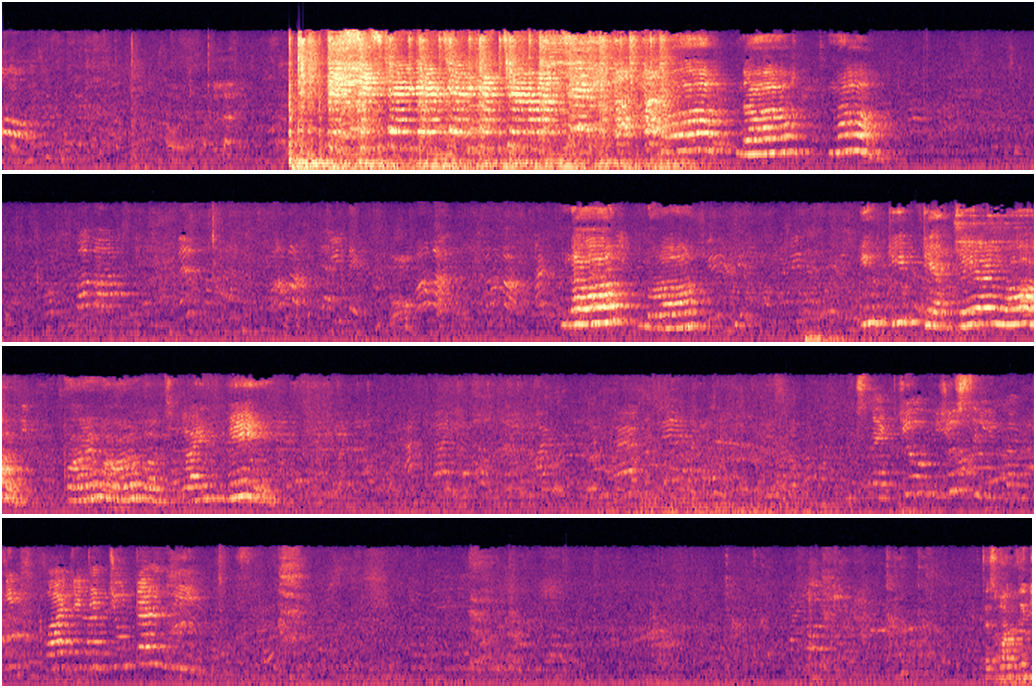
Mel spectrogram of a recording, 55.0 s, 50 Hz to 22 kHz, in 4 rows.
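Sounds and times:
children chattering: 0.0 - 2.5, 4.5 - 55.0
steady low hum: 21.2 - 31.5, 34.0 - 43.0.

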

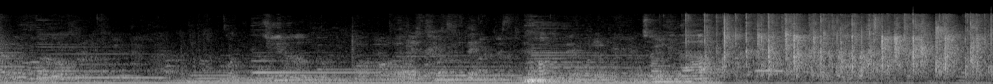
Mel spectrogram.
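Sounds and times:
audience applauding: 6.8 - 9.9.

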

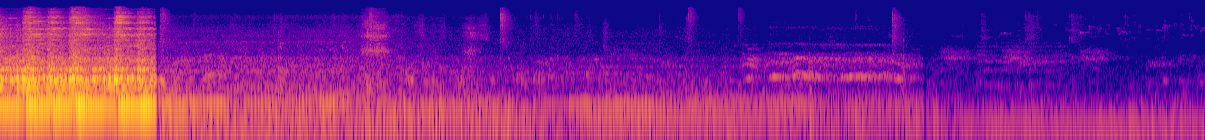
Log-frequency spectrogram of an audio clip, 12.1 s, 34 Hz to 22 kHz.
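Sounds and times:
rooster crowing: 7.3 - 10.3.

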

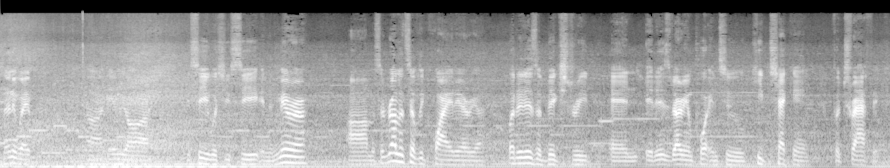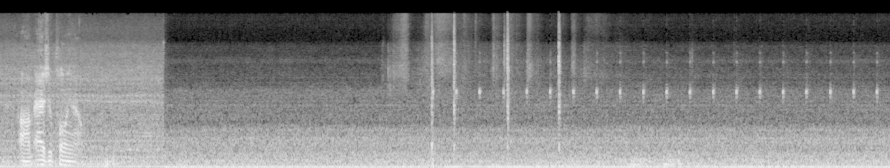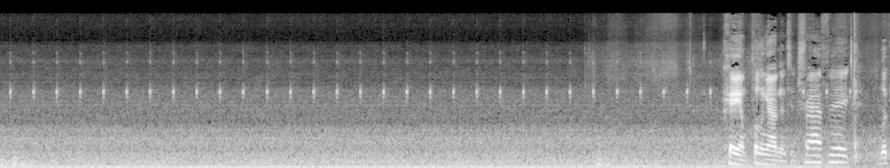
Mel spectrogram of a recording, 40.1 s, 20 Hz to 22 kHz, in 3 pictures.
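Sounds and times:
turn signal ticking: 0.0 - 15.9, 17.5 - 40.0
car engine idling: 0.0 - 40.0
sharp clicks: 19.8 - 22.0.

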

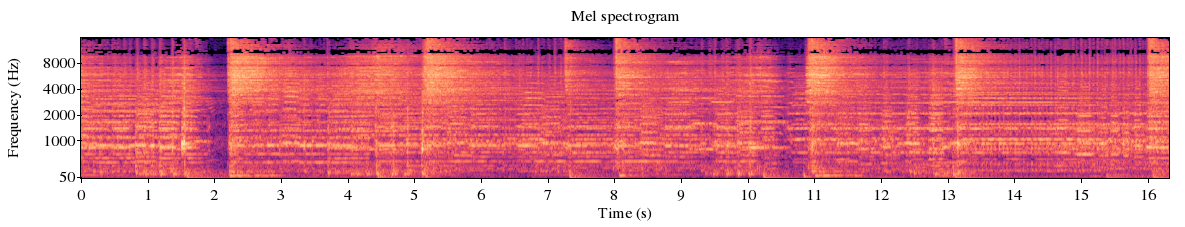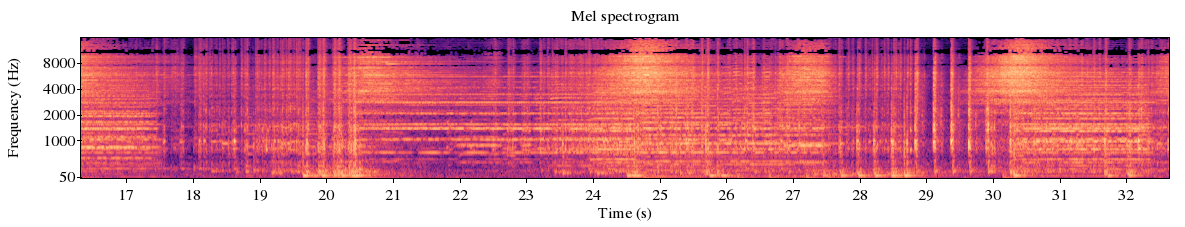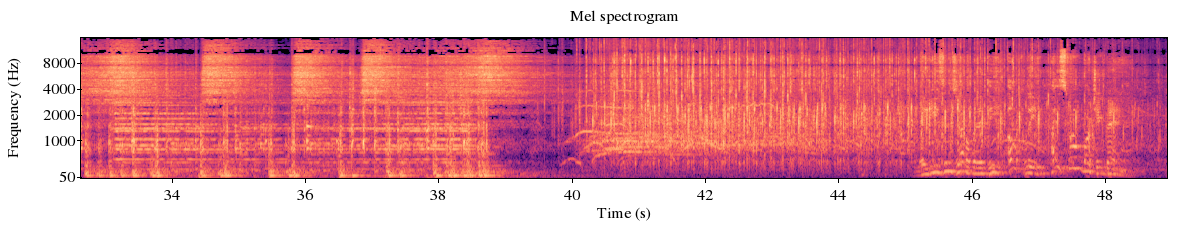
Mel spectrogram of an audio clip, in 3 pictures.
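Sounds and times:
marching band playing: 0.0 - 48.9.

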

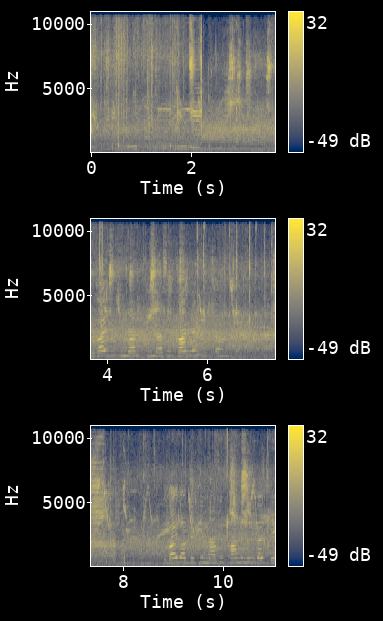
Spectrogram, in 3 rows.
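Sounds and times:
pigeon cooing: 0.0 - 6.4.

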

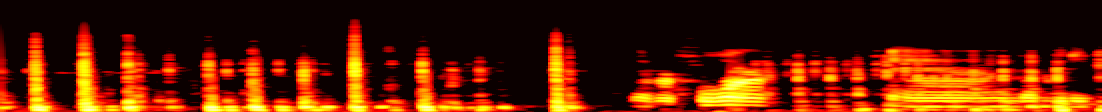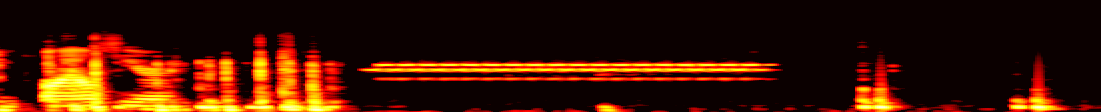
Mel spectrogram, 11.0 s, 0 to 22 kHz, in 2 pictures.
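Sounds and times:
electronic beep tone: 7.3 - 9.4.

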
